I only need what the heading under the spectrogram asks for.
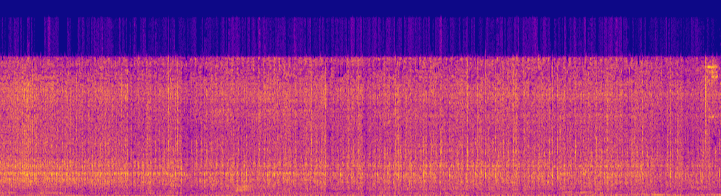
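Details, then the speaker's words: Yamaha Aerox scooter with cylinder head opened, rough mixed noise of ticking and crunching knock over a busy idle that gets harsher when revved; worn camshaft bearings suspected, also check valve clearance, rocker arm bearing and tensioner. "untuk suaranya sebenarnya Kasar banget jadi campur campur jadi campurnya ada ngeletek ada bunyi krokkokkroknya juga"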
